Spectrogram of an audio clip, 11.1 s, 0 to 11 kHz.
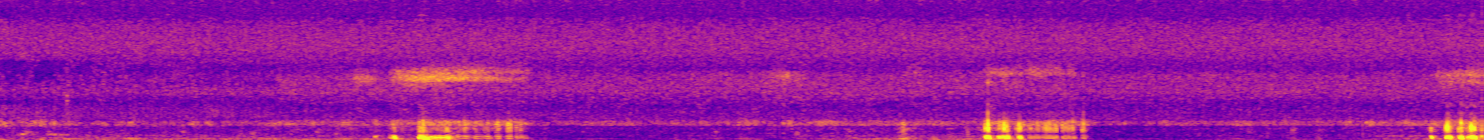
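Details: Snoring during sleep: rough, rattling breathing noises about every four seconds, roughly 15 a minute, with quiet gaps between.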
